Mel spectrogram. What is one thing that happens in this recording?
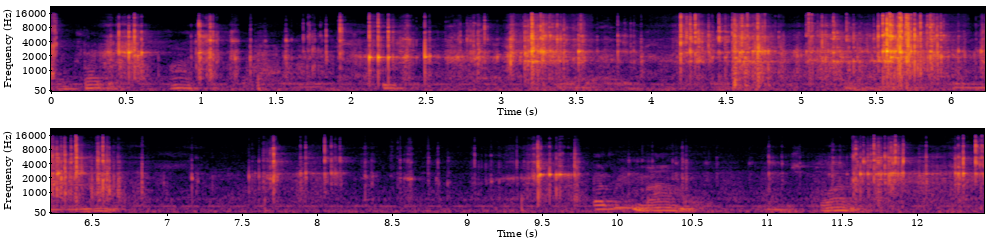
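A plastic toy rattles and clicks in a baby's hands.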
